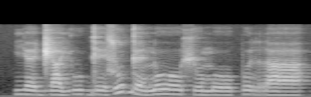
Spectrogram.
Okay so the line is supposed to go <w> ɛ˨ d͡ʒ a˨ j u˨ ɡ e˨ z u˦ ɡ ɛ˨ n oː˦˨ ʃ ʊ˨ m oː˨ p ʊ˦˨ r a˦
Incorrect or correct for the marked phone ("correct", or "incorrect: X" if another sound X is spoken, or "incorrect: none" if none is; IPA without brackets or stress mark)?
incorrect: j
